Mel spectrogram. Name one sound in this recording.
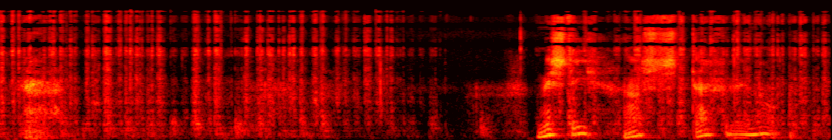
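A plastic scraper scratches rapidly across a card.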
